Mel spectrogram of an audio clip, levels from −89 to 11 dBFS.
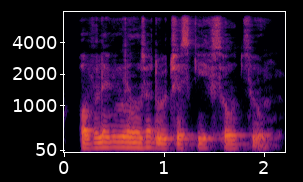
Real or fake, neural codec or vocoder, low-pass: fake; codec, 16 kHz, 16 kbps, FreqCodec, smaller model; 7.2 kHz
